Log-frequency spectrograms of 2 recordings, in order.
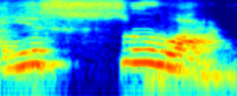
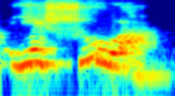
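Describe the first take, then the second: First: The middle consonant is a hissing 's' sound. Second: The middle consonant is a hushing 'sh' sound. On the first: This is how a Greek speaker would say it. "Ele fala um S" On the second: This is the original Hebrew pronunciation. "os gregos não conseguem fazer sh"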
